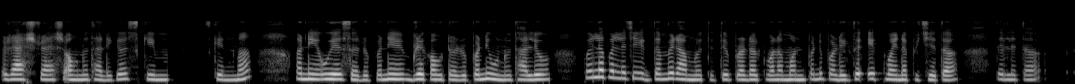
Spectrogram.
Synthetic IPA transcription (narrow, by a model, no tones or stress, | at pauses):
rasrasawnut̪ʰalekjoskim | skinma | ʌniuesʌɾupʌnibrekawʈʌɾupʌniɦunut̪ʰaljo | pʌilapʌilat͡sãĩek̚d̪ʌmʌjɾamroɦt̪ʰjot̪joprʌɽʌk̚ʈmʌlamʌnpʌnipʌɽekt̪ʰoʔekmʌjnapit͡sʰet̪ʌt̪elːet̪ʌ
